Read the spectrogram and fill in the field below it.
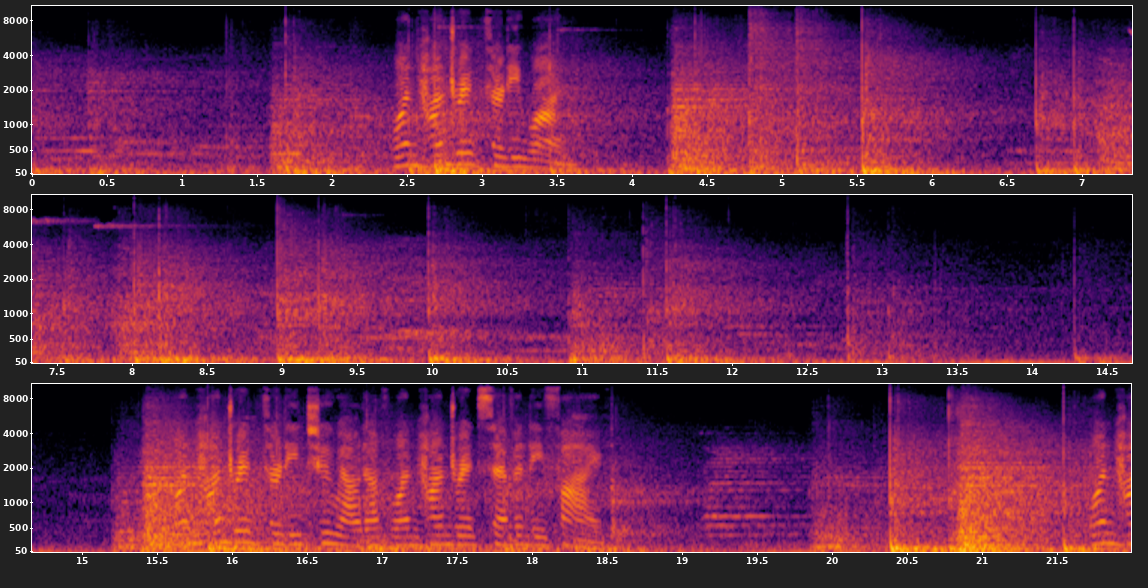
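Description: A basketball bounces on a wooden court in a large echoing gym.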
